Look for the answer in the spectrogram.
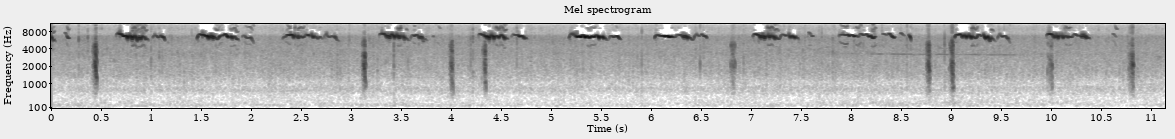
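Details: Cuckoo chick being fed by its foster parent, unable to swallow the food: high, thin wavering squeaks repeated roughly once a second in short bursts, with sharp clicks and taps between calls.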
